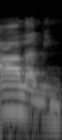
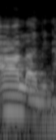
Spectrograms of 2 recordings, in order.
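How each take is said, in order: Both takes have the same delivery.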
